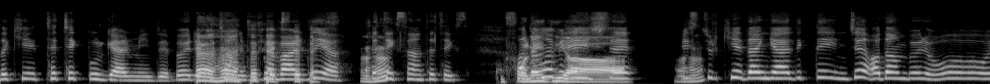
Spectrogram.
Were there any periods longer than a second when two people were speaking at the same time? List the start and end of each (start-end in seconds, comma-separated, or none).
1.9-3.9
